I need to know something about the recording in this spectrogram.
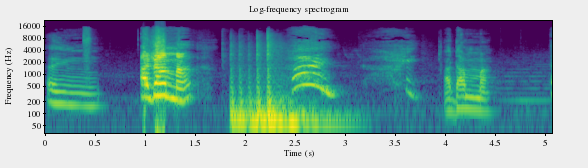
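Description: A young man answers in a strained, pained voice.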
